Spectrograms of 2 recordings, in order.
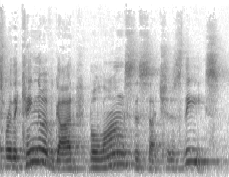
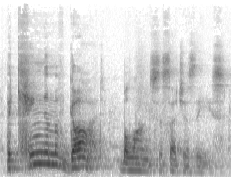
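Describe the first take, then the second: First: Said in the usual way. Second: Quiet emphatic repeat. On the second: Shown as a demonstration.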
